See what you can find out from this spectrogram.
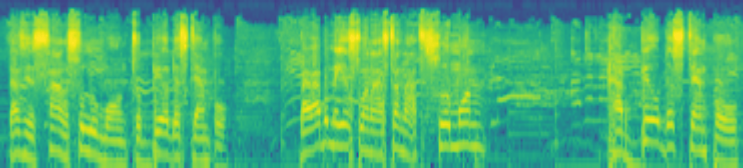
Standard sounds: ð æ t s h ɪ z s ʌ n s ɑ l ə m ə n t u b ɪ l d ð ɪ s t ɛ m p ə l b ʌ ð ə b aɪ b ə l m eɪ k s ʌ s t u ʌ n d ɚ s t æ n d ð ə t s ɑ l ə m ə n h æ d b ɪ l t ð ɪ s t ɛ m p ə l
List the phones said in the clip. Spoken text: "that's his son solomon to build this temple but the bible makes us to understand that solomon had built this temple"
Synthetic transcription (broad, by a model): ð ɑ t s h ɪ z s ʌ n s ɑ l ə m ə n t u b ɪ l d ð ɪ s t ɛ m p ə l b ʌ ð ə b aɪ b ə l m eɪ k ʌ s t u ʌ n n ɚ s t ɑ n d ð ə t s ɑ l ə m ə n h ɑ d b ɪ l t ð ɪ s t ɛ m p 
